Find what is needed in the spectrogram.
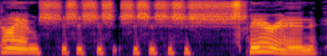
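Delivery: stuck repeating Sh- before Sharon; stammering on the name; stuttering. Real, not acted.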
